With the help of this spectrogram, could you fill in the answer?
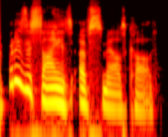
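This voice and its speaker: A man's voice: mid-range voice, huge pitch swings, takes it slowly, a little mellow, no echo, clean studio sound. A man hosting a podcast, chatting casually and laughing often at his own jokes. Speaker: podcast host. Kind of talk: casual chat.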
